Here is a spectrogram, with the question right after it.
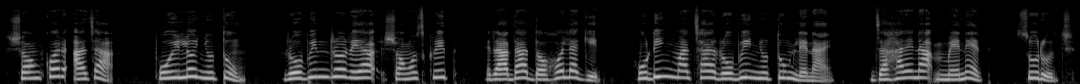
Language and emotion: Santali, neutral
